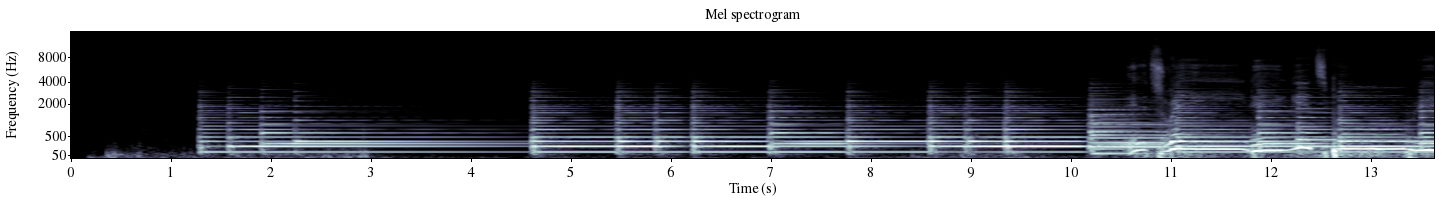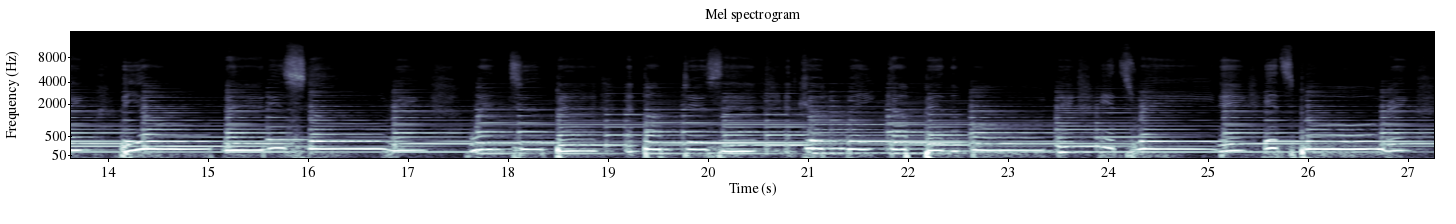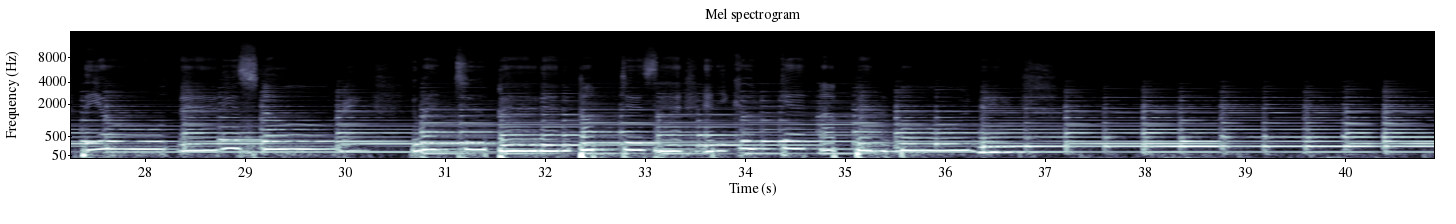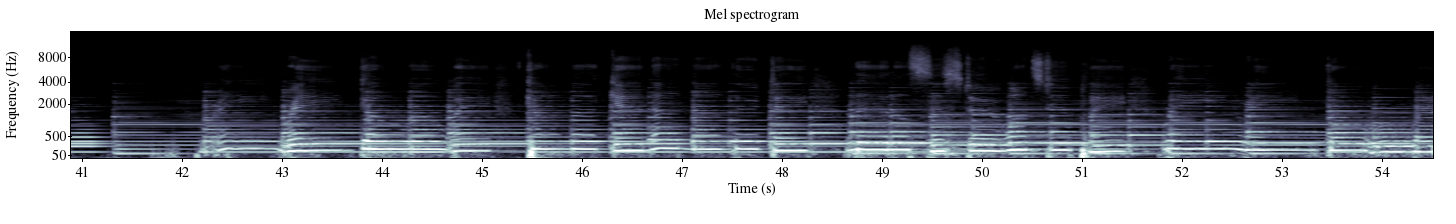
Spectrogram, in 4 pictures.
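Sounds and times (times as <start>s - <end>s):
major key song: 1.3s - 54.5s.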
